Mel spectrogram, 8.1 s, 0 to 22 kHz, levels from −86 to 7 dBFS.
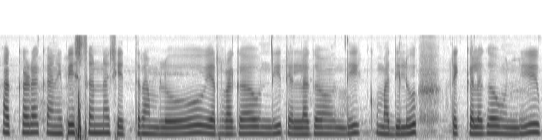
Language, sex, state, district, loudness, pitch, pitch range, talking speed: Telugu, female, Andhra Pradesh, Sri Satya Sai, -21 LUFS, 200 Hz, 190-225 Hz, 75 wpm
